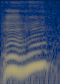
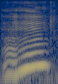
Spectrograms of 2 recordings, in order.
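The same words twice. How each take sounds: The two takes are said the same way.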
